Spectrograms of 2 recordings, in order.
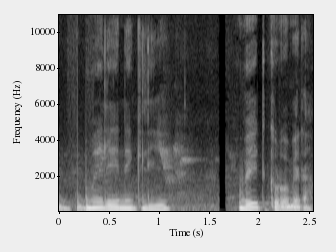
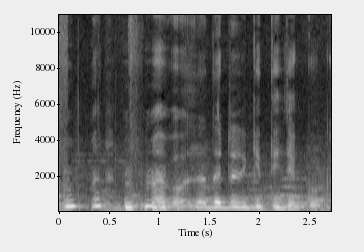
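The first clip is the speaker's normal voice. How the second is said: high, sobbing, broken speech; crying with fear; 4 semitones higher than usual. Acted. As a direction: sob out how scared you were. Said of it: "मत रो". (रोते हुए, डरी आवाज़)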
